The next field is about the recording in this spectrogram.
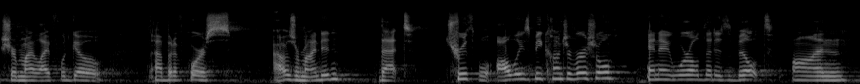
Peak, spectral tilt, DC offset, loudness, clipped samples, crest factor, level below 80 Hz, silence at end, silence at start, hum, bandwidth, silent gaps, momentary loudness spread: -22 dBFS; -3.5 dB/octave; under 0.1%; -37 LUFS; under 0.1%; 14 dB; -78 dBFS; 0 s; 0 s; none; 16 kHz; none; 8 LU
